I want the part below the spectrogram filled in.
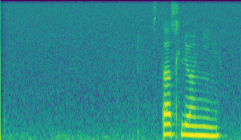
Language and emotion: Russian, neutral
